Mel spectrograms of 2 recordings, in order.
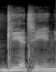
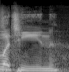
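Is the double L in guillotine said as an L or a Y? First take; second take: Y; L. First: The double L is said as a Y sound. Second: The double L is said as an L sound. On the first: The speaker calls it right. "the double L is pronounced like a Y" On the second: The speaker calls it wrong. "so many people say fucking"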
